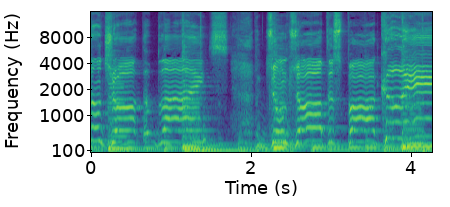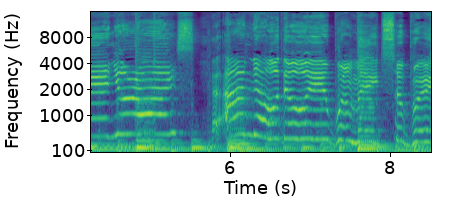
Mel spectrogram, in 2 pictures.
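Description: A woman singing, her voice wavering on held notes, over a strummed steel-string acoustic guitar.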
